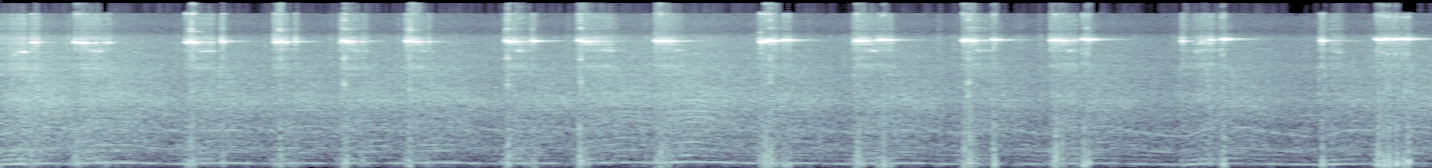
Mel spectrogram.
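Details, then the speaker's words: Honda New Civic with original exhaust, revved with the aftermarket carbon/stainless tip removed: each throttle blip brings a thin high whistle over the revs, gone at idle; since the whistle persists without the tip, it likely comes from the muffler. "testei Sem Fronteira fez barulho mesmo assim né então provavelmente é o silencioso"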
